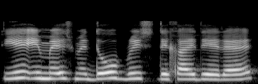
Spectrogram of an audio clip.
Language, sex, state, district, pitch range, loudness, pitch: Hindi, female, Arunachal Pradesh, Lower Dibang Valley, 240-270 Hz, -12 LUFS, 260 Hz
